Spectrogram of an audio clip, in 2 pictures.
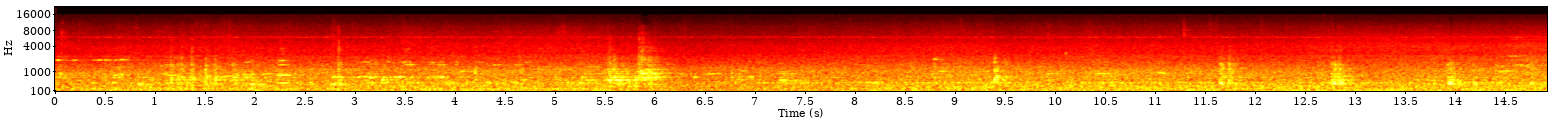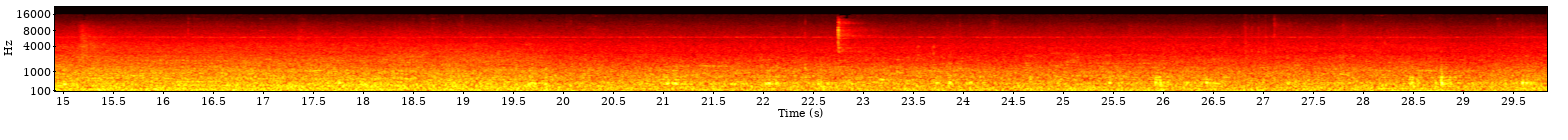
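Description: A violin plays a melody outdoors.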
